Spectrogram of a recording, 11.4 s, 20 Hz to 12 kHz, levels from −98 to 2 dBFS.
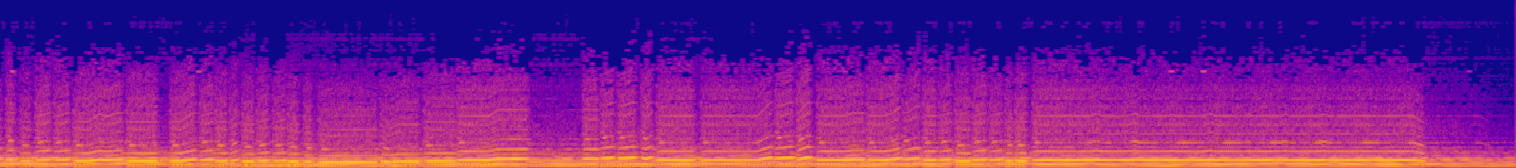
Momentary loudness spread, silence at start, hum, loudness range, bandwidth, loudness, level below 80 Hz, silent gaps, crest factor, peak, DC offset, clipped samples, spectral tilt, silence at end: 3 LU; 0 s; none; 1 LU; 7.6 kHz; -18 LUFS; -66 dBFS; none; 12 dB; -6 dBFS; 0.2%; under 0.1%; -7.5 dB/octave; 0 s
